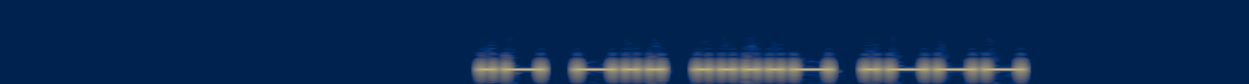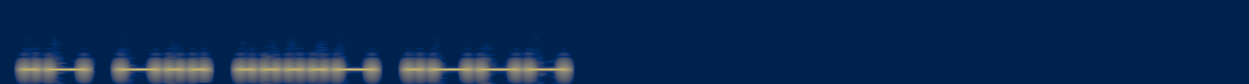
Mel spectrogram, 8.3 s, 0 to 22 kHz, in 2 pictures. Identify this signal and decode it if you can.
Morse code, heard as a keyed tone, about 30 wpm, 700 Hz. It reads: AD4J AD4J
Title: USA Call Signs - 4 Characters - Repeated 2x - 30wpm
